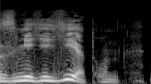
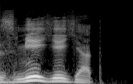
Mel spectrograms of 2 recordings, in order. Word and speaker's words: змеияд: Хотя вот к самому названию, наверное, есть претензии, да, наверное, можно подумать, наверное, я ошибку делаю какую-то, да, наверное, змеиед он. Нет, действительно, друзья, пишется и произносится именно змеияд.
